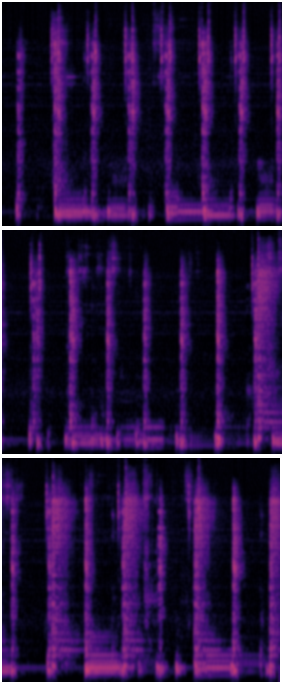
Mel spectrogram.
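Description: A recorded bass guitar riff playing back, with sampled drum hits from a virtual kit tapped in over it, several a second and stronger near the end.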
